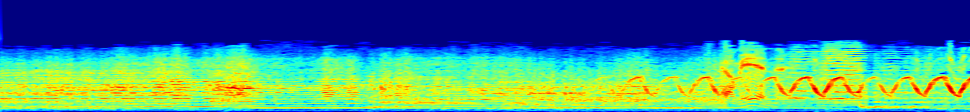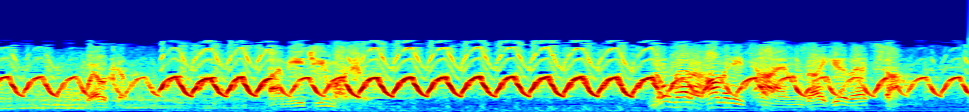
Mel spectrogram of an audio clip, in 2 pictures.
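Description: A police car or ambulance siren wails in rapid, repeating up-and-down sweeps on the way to or from an emergency, growing louder and more insistent, in the CBS Radio Mystery Theater. Lower traffic or engine rumble sits underneath, and no one speaks.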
